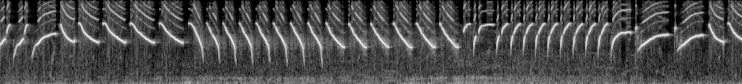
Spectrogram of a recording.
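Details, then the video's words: Caged canary singing a long roll ('ngerol panjang'), used as a lure to get young canaries singing: loud, rapid series of clear whistled notes sweeping steeply downward, repeated several times per second in an unbroken chain, with brief changes of phrase. "Kenari gacor NGEROL PANJANG"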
